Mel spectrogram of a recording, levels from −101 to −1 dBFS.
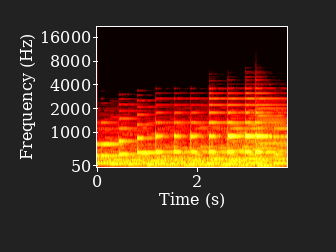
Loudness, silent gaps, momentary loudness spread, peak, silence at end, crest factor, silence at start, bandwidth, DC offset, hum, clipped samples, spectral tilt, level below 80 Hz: -23 LUFS; none; 6 LU; -8 dBFS; 0 s; 16 dB; 0 s; 4.9 kHz; 0.6%; none; under 0.1%; -11.5 dB/octave; -36 dBFS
